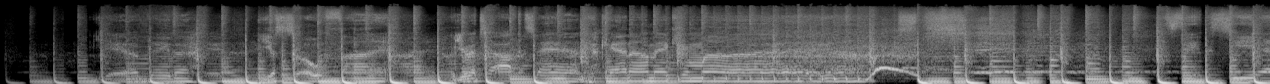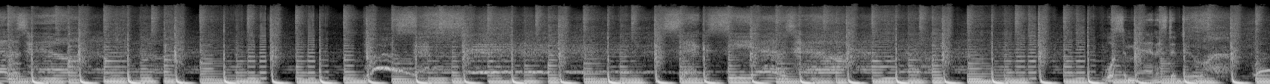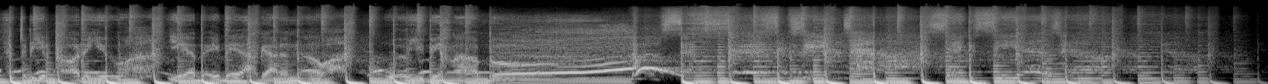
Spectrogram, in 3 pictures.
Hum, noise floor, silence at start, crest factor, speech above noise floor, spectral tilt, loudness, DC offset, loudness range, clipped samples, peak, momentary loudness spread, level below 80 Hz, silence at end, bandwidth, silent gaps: none; -36 dBFS; 0.1 s; 14 dB; 20 dB; -4.5 dB/octave; -17 LUFS; under 0.1%; 1 LU; under 0.1%; -2 dBFS; 4 LU; -20 dBFS; 0.05 s; 18 kHz; none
